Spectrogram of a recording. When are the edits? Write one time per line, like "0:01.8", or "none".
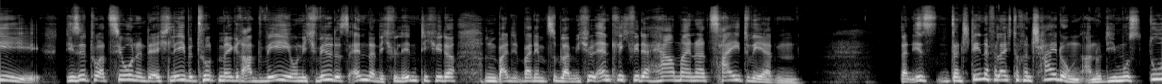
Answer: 0:05.5

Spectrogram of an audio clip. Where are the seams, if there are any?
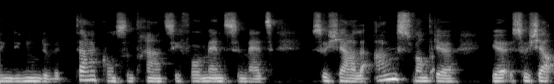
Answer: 0:04.3

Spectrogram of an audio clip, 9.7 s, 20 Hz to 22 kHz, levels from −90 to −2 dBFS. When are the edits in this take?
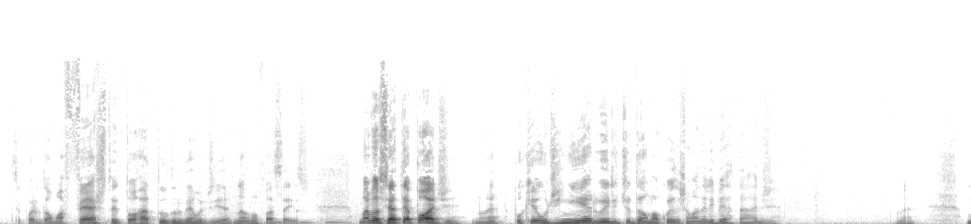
0:05.1

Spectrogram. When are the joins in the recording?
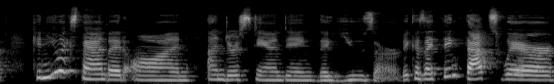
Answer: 0:01.1
0:02.1

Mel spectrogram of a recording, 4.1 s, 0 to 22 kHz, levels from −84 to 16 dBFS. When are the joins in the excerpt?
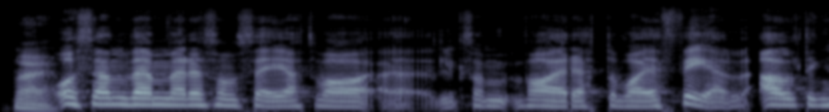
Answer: none

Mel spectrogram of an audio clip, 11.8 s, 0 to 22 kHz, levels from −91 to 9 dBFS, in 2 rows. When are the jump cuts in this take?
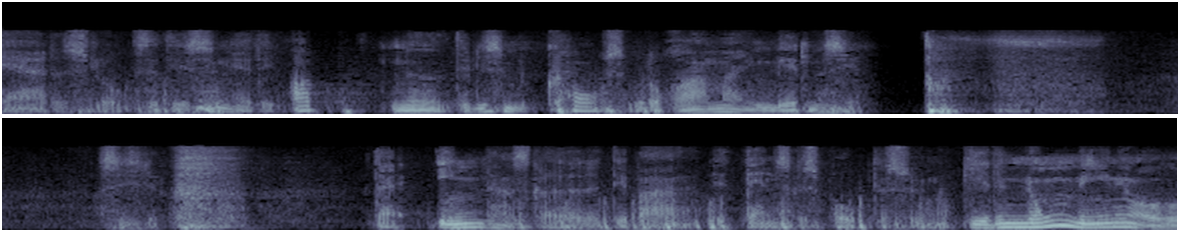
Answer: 0:01.4

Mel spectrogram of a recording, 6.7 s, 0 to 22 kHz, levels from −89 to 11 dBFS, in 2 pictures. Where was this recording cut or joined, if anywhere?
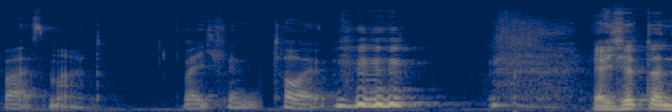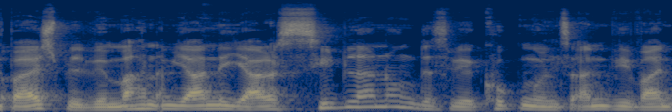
0:01.3
0:03.4
0:04.2
0:05.6

